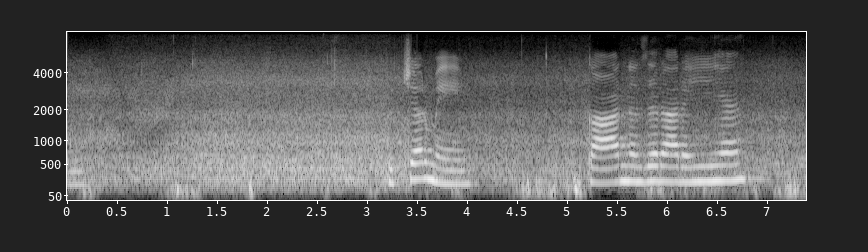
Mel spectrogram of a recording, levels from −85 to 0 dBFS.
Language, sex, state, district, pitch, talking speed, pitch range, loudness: Hindi, female, Punjab, Kapurthala, 230 Hz, 55 wpm, 215-240 Hz, -15 LUFS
